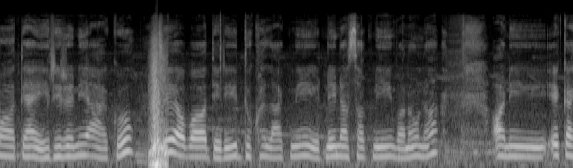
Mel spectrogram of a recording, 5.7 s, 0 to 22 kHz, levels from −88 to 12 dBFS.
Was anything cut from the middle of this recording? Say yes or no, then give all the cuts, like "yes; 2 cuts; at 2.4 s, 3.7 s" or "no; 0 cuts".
yes; 1 cut; at 1.6 s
